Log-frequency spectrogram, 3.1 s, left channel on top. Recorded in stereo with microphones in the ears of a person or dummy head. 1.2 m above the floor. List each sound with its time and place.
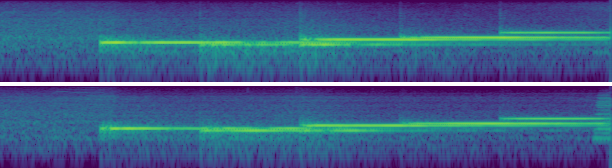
0.5 s an alarm: 20° left (ahead or behind), 0.8 m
